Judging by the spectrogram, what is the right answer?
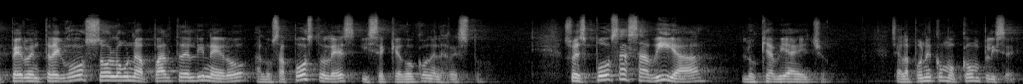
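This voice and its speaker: A man's voice: mid-range voice, fairly bright tone. A male pastor preaching a sermon to his congregation and acting out the people he quotes. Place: church.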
